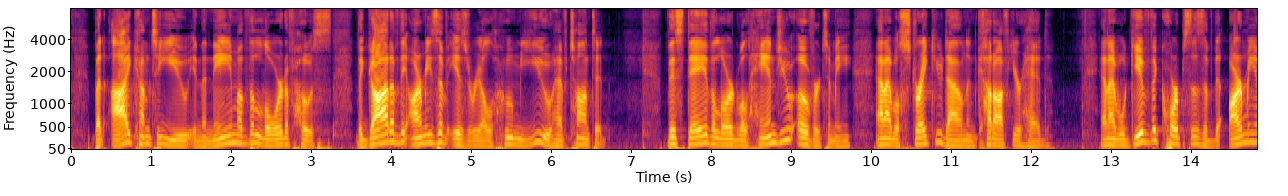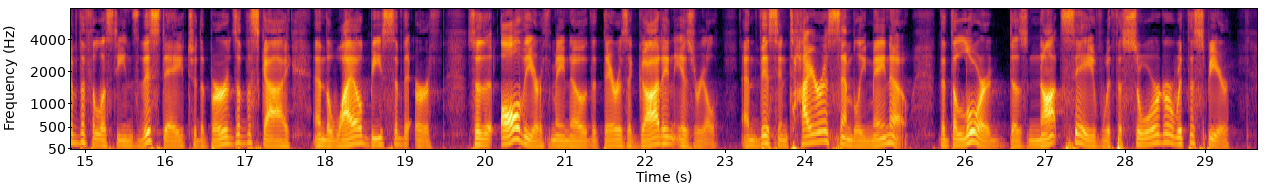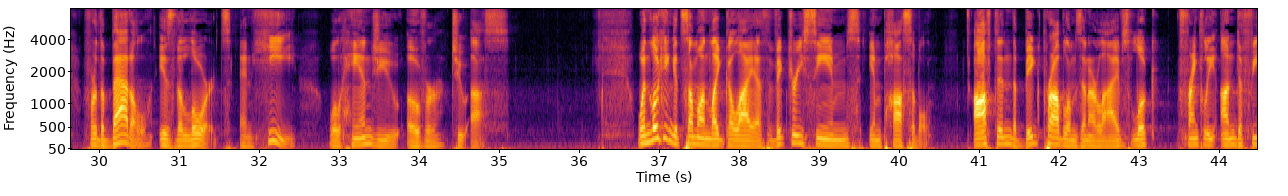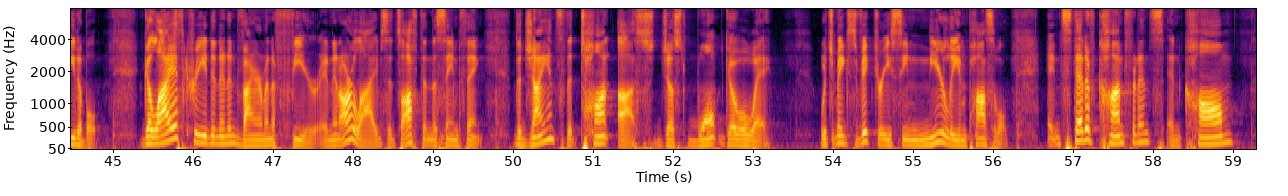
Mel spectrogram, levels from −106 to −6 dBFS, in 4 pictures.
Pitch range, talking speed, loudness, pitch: 110-145 Hz, 175 wpm, -19 LUFS, 120 Hz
